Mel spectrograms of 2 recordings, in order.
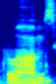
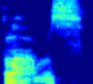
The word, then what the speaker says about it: Glamis: The site of Glom's Castle, and it is spelled Glamus, but pronounced Gloms. So, if you try to look it up, it's G L A M I S, but it is pronounced Gloms.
